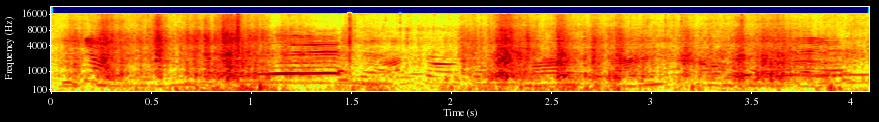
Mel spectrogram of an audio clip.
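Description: A man talking close to the microphone.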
